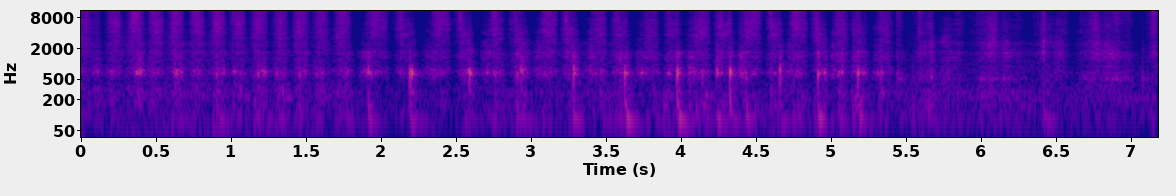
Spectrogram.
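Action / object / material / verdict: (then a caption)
scrape / leather shoe brushed with a bristle brush / leather / none. A wooden-handled bristle brush is scrubbed back and forth along the perforated side and inside of a dark brown leather shoe resting on a blue towel. About thirty quick, dry brushing strokes follow one another in an uneven rhythm, each a bright, high scratchy hiss over a faint midrange tone near 660 Hz.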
